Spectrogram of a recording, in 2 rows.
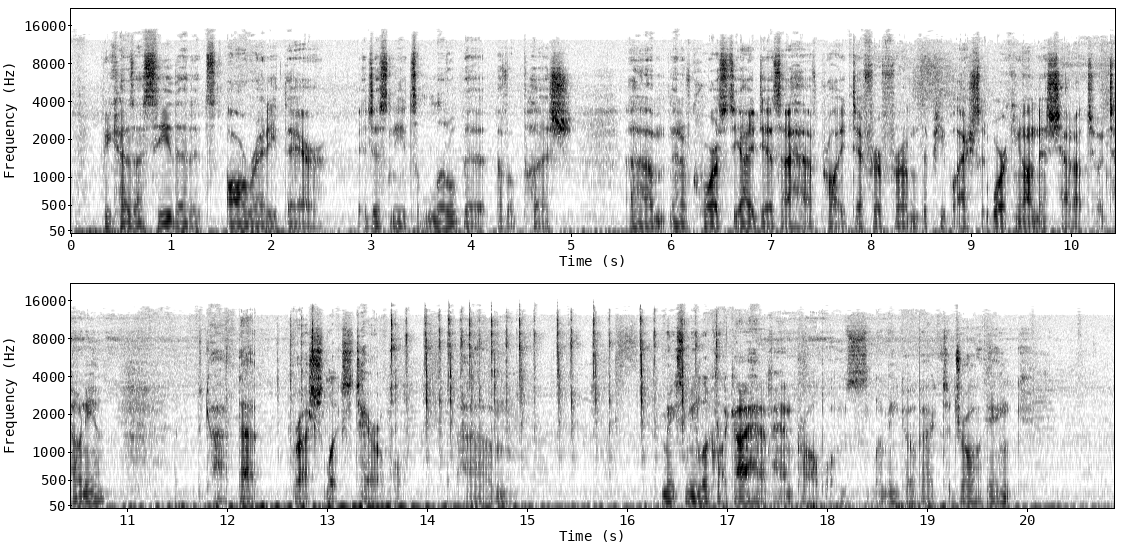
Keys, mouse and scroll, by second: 13.6 ctrl+z, 17.7 click.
